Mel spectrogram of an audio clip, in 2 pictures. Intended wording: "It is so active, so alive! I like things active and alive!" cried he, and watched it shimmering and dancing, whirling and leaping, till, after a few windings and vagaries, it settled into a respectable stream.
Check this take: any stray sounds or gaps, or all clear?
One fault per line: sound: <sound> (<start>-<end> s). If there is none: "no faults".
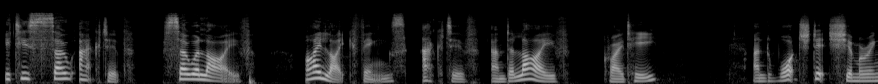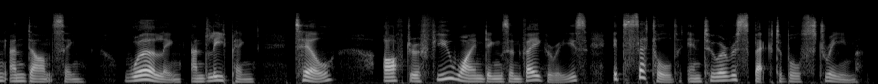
no faults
